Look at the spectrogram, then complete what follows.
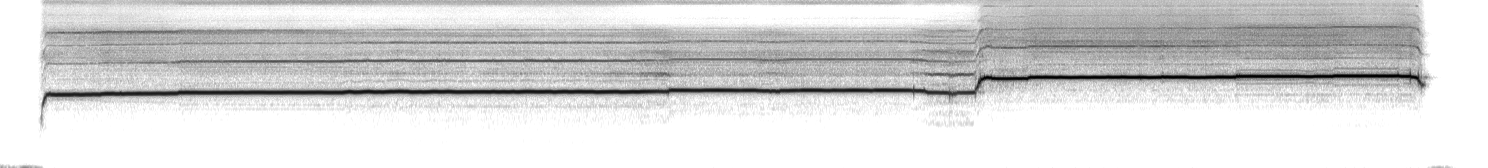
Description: a steam whistle made of, creature

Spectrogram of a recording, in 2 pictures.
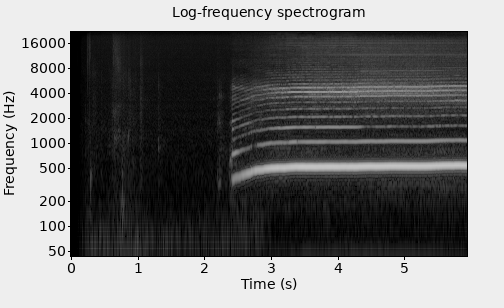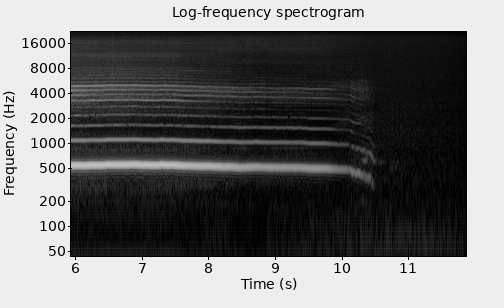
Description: cow mooooooooooo; barn

